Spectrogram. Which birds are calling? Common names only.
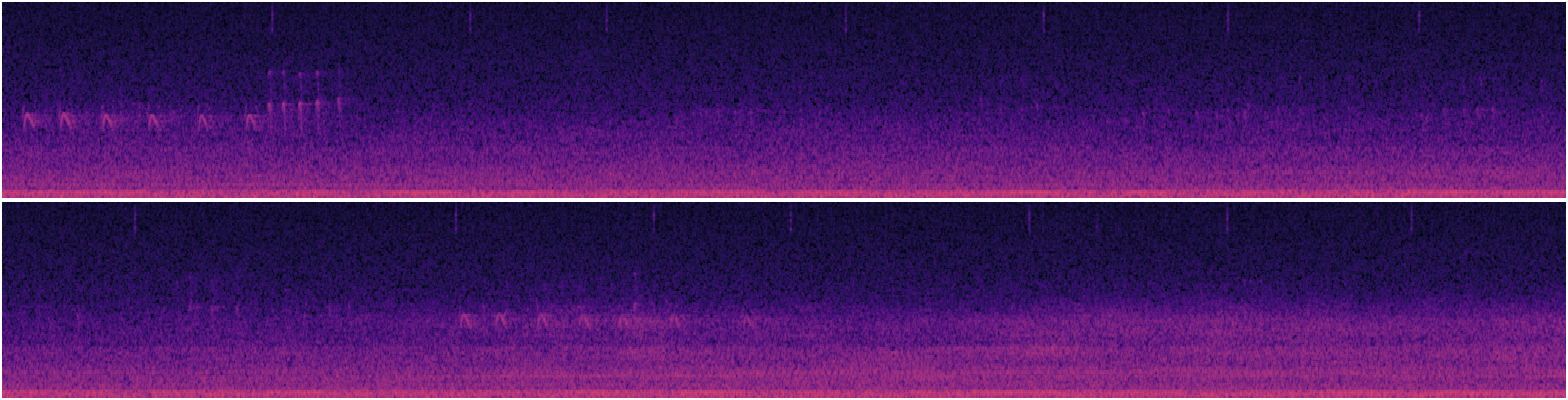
American Crow, American Robin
